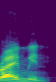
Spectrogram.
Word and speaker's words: Brhymin: Oh bro, राइमिन, it's राइमिन I think. B is silent मेरे ख्याल से and it's राइमिन।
